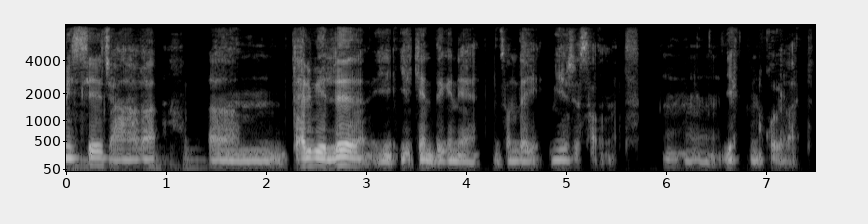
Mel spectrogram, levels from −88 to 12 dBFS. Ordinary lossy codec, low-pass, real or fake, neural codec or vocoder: none; none; fake; codec, 16 kHz, 16 kbps, FreqCodec, larger model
